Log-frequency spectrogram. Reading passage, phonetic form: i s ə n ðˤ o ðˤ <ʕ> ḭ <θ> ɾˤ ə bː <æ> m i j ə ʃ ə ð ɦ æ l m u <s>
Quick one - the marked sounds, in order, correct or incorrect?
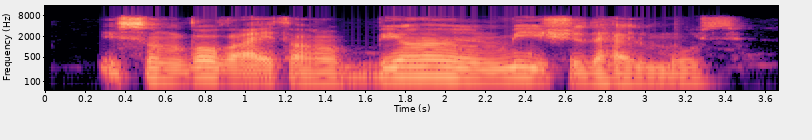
correct, correct, incorrect: i, incorrect: θ

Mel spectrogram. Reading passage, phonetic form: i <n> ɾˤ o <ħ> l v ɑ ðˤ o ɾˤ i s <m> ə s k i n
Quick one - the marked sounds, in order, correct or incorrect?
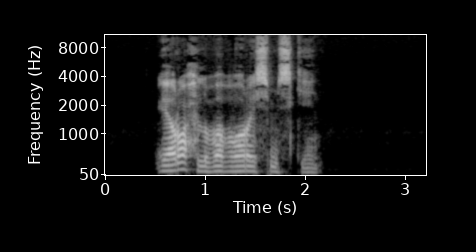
incorrect: none, correct, correct

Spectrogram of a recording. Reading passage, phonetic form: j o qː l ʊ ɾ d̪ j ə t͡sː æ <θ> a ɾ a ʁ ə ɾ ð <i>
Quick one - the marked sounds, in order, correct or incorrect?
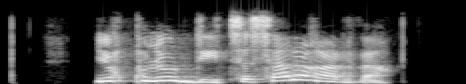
incorrect: s, incorrect: æ

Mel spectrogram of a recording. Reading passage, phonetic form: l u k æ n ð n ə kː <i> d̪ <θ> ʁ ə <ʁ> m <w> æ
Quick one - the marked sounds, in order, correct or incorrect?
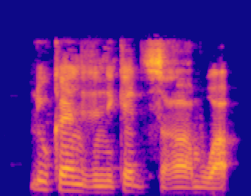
incorrect: æ, incorrect: s, correct, correct

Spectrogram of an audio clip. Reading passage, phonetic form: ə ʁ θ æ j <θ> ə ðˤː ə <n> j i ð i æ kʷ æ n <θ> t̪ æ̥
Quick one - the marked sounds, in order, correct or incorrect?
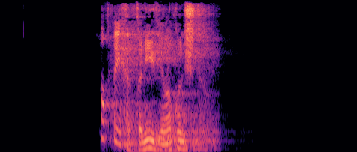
incorrect: ħ, correct, incorrect: ʃ

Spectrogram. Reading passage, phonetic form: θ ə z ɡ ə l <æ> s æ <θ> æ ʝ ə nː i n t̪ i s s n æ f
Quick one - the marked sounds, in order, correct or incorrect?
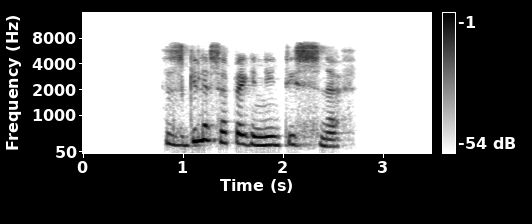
correct, incorrect: f

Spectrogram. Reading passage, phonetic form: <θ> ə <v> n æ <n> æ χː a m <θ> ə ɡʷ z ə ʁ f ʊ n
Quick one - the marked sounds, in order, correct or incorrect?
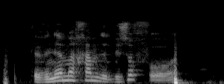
correct, correct, incorrect: m, incorrect: ð

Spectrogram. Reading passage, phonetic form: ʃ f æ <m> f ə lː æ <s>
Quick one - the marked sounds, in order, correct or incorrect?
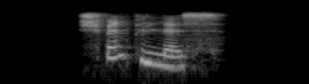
incorrect: n, correct

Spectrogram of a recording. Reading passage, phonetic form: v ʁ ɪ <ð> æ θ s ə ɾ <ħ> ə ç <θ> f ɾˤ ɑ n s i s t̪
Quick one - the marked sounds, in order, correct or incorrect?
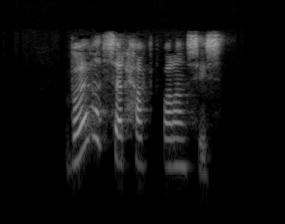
incorrect: ʁ, correct, correct

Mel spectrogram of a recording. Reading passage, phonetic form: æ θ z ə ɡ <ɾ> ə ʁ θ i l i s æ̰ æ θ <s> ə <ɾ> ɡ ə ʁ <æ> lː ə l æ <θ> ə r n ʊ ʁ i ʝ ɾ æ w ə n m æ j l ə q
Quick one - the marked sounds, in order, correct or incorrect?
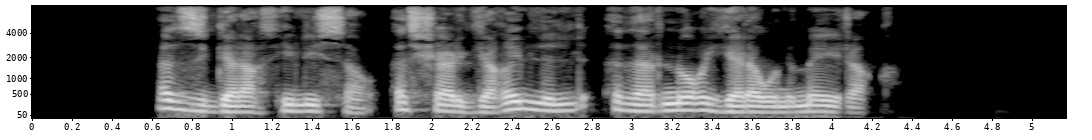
correct, incorrect: ʃ, correct, incorrect: i, incorrect: ð

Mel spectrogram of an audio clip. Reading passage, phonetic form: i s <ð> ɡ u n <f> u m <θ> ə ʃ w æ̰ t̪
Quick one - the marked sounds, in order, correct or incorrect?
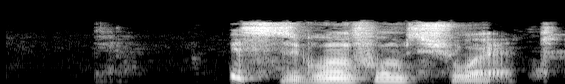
incorrect: z, correct, correct

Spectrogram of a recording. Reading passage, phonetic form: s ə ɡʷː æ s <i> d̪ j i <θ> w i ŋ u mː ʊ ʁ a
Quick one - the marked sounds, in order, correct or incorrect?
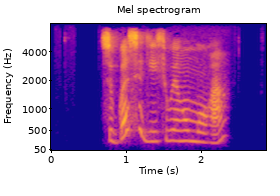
correct, correct

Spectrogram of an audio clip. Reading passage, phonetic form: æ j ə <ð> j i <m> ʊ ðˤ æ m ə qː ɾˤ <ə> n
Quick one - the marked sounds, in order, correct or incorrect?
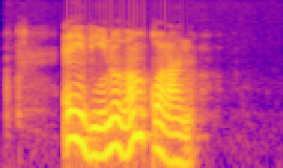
correct, incorrect: n, incorrect: ɑ

